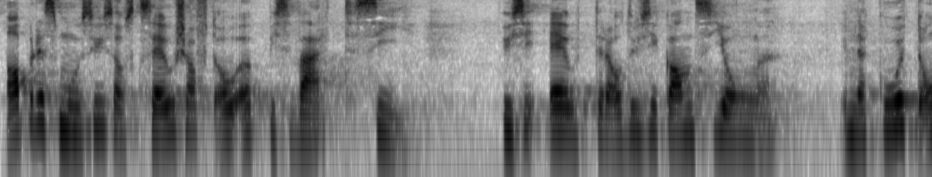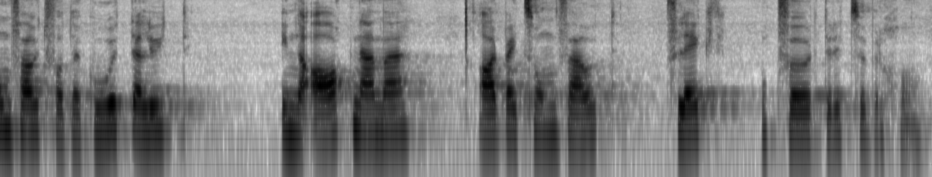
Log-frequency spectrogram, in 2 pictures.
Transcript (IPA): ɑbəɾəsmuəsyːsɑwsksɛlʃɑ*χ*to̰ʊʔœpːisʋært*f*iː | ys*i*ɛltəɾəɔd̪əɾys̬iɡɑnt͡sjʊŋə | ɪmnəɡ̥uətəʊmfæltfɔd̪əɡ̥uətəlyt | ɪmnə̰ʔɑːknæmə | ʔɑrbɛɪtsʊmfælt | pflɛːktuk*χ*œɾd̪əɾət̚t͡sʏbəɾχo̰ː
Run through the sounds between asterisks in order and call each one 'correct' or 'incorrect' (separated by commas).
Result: incorrect, incorrect, correct, incorrect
